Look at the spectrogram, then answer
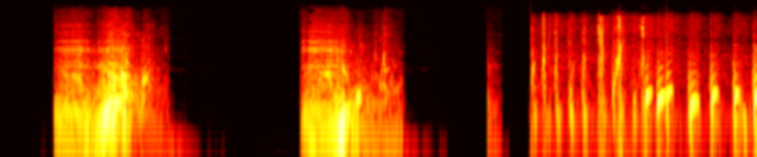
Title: stomach growling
